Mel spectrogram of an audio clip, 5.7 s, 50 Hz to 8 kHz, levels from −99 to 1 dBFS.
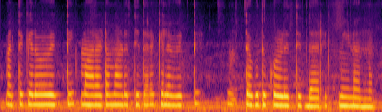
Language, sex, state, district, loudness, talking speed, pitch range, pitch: Kannada, female, Karnataka, Bidar, -13 LUFS, 95 wpm, 230-260 Hz, 255 Hz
